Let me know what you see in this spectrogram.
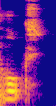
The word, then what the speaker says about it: bucks: No, books. Así. – En tal. Inglés book es libro. – Books. Así se escribe. No se escribe con doble. Se escribe B-U-C-K-S.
